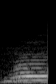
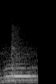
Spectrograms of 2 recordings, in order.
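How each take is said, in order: First: The vowel is stretched out long. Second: The vowel is a short, clear u. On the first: The speaker calls it wrong. "টান দেওয়া যেমন বু" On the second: The speaker calls it right. "আমি আবার সুন্দর করে এই হরফের উচ্চারণ করতেছি"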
